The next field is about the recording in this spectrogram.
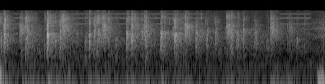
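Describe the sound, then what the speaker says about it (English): Scattered, fairly faint hand clapping from a church congregation at a prayer-line deliverance service, with uneven individual claps rather than a unified ovation. "Clap your hands together for Jesus."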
